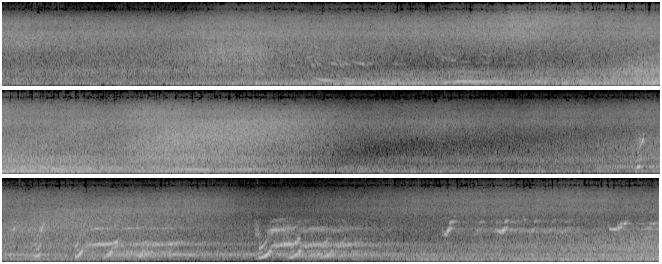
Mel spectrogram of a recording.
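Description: Humpback whales singing underwater: long low moans over a steady hiss of sea noise, then, from about two-thirds of the way through, a run of quick rising whoops and short higher cries.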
